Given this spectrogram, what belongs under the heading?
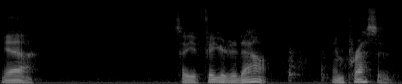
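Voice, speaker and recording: Male streamer, lower register, loose rambling chat straight to his viewers, close mic. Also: takes it slowly, a little hiss or hum. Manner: rambling, chatty, talks to viewers by name. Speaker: livestream host and voice actor. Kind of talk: casual livestream chat. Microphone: close desk mic.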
